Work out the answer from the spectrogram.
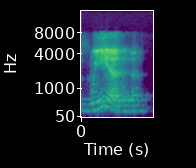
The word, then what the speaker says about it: when: look at our word when when so if we were blending the word wind we would go good when now this word is actually pronounced like w-e-n wind as in when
